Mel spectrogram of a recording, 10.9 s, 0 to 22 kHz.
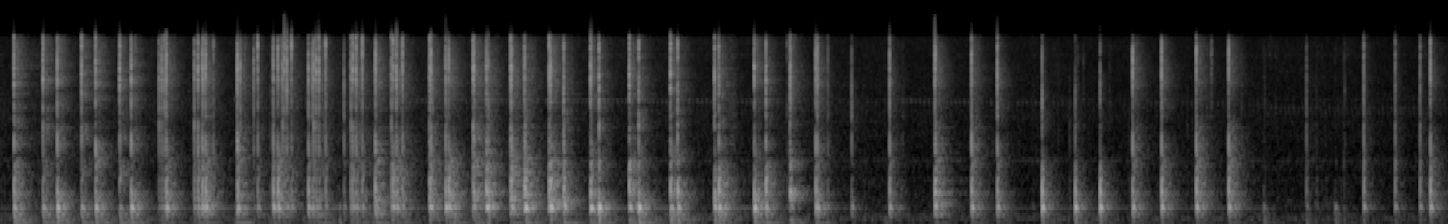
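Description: Long acrylic-painted nails in pink and navy tap rapidly with both hands on a solid, flat white wood-grain laminate tabletop. The result is a dense, irregular stream of sharp, bright clicks, each dying away almost instantly, over a faint hollow tone near 300 Hz. The tapping thins out and becomes more spaced in the last few seconds.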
